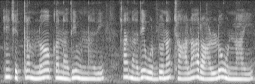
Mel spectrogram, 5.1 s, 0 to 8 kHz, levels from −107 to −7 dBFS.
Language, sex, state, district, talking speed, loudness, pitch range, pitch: Telugu, female, Telangana, Hyderabad, 130 wpm, -15 LUFS, 200-245 Hz, 225 Hz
